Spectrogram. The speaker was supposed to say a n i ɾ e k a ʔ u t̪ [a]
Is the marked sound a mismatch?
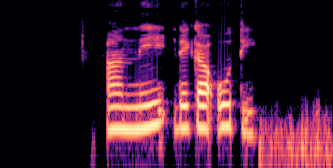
yes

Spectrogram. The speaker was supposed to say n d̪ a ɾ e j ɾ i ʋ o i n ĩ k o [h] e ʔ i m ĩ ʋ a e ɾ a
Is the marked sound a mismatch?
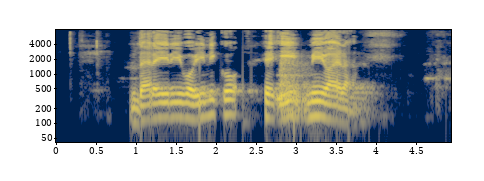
no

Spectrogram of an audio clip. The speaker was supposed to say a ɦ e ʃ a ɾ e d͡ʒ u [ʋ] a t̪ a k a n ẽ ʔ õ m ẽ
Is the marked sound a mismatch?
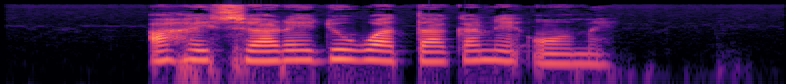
yes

